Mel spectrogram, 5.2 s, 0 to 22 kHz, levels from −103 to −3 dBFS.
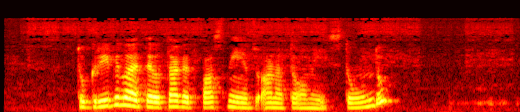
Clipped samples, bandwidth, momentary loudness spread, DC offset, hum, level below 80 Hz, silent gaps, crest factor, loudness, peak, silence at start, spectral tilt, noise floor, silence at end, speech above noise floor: under 0.1%; 11.5 kHz; 12 LU; under 0.1%; none; -66 dBFS; none; 18 dB; -23 LUFS; -6 dBFS; 0.75 s; -7 dB/octave; -62 dBFS; 1.3 s; 40 dB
